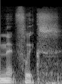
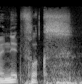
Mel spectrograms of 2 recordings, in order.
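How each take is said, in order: First: Said in the usual way. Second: "Netflix" said as "Nitflux"; New Zealand vowels. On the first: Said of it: "instead of Netflix". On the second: Shown as a demonstration. Showing a listener the New Zealand accent, New Zealand vowels. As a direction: say "Netflix" with e squeezed to i and i turned to u. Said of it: "E and the I sort of goes into a new s-, to, into a U".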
